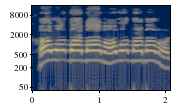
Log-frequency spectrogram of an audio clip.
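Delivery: high, loud pleading whine; crying child. Retold or imitated. Preacher voicing boy with broken leg wanting mama. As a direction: wail it like a scared hurt boy.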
